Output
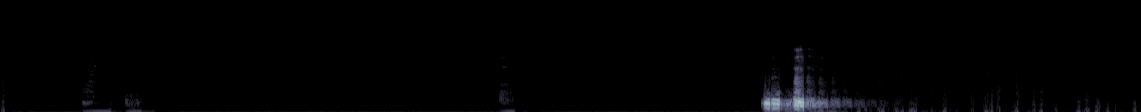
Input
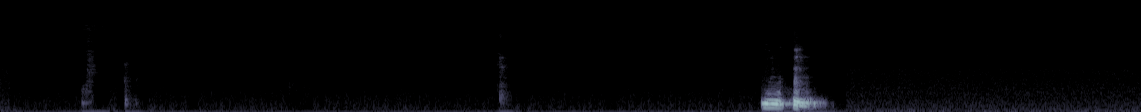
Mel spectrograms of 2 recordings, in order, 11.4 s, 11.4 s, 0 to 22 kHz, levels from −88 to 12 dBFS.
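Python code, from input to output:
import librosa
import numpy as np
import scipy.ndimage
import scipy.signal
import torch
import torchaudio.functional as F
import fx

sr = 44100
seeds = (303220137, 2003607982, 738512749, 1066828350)

y = fx.level_steps(x, sr, step_db=23)
y = fx.chorus_voices(y, sr, voices=2, hz=0.25, base_ms=14, depth_ms=2.3, mix_pct=65)
y = fx.echo_warbled(y, sr, ms=122, feedback_pct=45, rate_hz=2.8, cents=123, wet_db=-20.5)
y = F.gain(torch.from_numpy(y), 3.0).numpy()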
